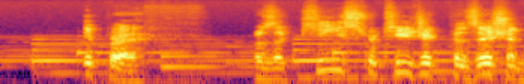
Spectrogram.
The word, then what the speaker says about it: Ypres: Dubbed Wipers by British troops due to its difficult pronunciation, the Belgian town of Ypres was a key strategic position during the war.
